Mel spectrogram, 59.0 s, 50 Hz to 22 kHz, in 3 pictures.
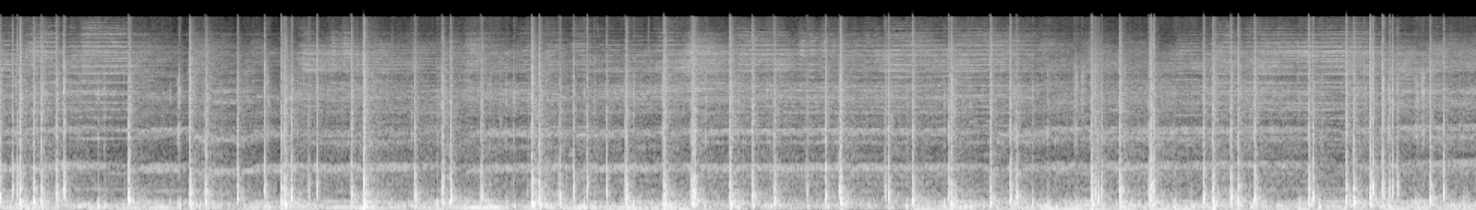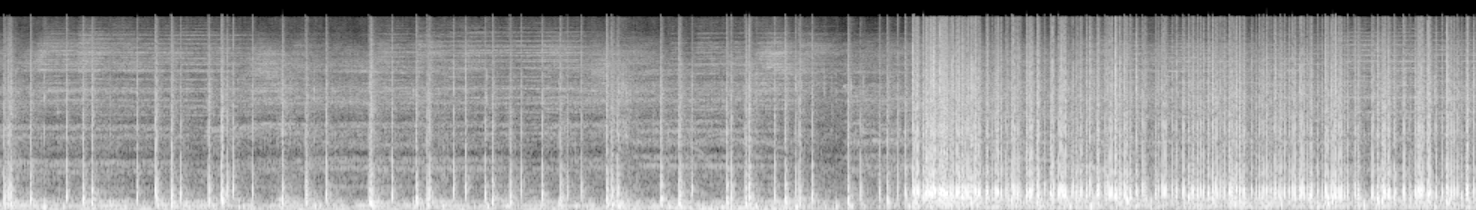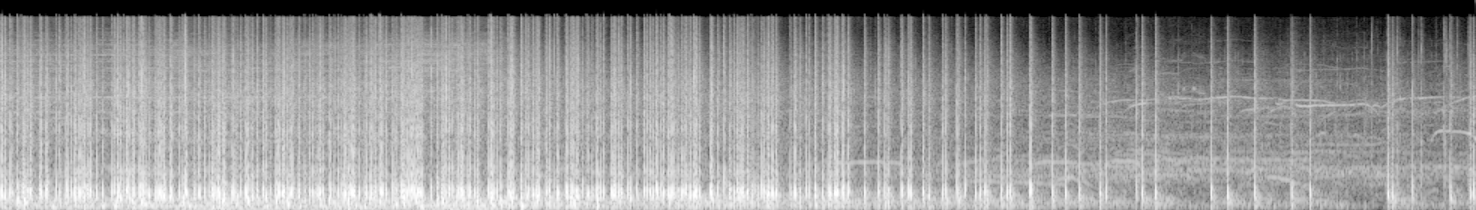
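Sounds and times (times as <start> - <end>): firework bursts and bangs: 0.0 - 59.0
firework crackle: 0.0 - 59.0.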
